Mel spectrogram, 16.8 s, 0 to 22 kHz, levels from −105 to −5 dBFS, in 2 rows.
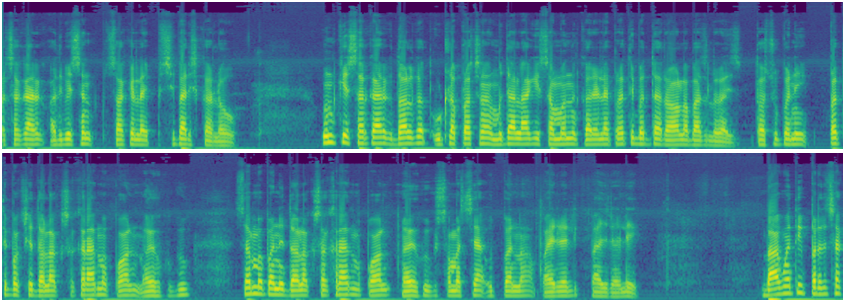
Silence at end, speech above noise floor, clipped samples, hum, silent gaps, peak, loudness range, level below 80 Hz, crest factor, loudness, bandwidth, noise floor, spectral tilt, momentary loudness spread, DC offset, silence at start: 0 s; 34 dB; under 0.1%; none; none; 0 dBFS; 4 LU; -46 dBFS; 16 dB; -16 LUFS; 17.5 kHz; -49 dBFS; -5 dB/octave; 7 LU; under 0.1%; 0 s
